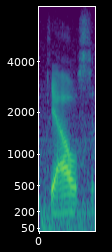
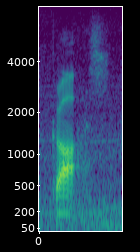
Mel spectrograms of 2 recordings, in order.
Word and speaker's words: Gauss: Now just so you know, yes, it is pronounced Gauss and not Gauss.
